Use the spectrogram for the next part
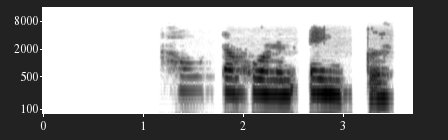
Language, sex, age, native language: Icelandic, male, 7, Icelandic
